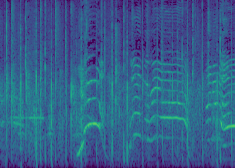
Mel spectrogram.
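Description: A round of applause congratulating the company NCM on its first-quarter performance: dense, crackling hand claps running steadily throughout, joined by loud rising and falling whoops and whistle-like cheers over the clapping.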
